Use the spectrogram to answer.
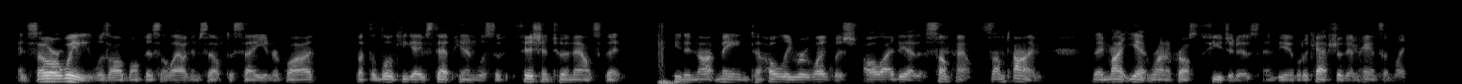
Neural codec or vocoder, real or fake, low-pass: codec, 24 kHz, 6 kbps, HILCodec; fake; 7.2 kHz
